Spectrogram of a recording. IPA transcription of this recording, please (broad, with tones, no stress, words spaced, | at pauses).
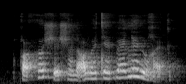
qṵ˧hʌ˥˧ ʃɛ̰˧ʃʌ˩lɑ̰˧˥˧βɜ˧˥˧t ɛ˧˥bæ˧˥lɛ˥˧ðu˩ ʁæ̰˩k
